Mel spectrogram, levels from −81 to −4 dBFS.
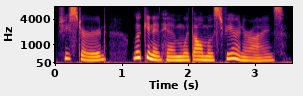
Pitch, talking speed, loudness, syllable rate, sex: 200 Hz, 185 wpm, -16 LUFS, 4.7 syllables/s, female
